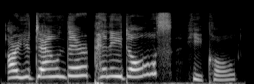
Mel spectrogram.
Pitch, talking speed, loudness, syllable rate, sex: 330 Hz, 190 wpm, -16 LUFS, 5.6 syllables/s, female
